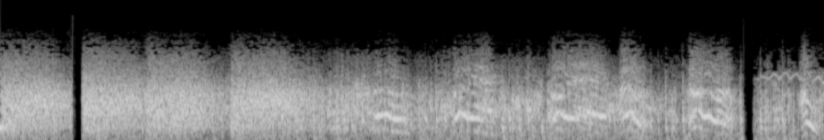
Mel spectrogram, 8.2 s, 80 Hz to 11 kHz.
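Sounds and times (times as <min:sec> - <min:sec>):
gunshots in a stagecoach robbery: 0:00.0 - 0:07.5
continuous rumbling din: 0:00.0 - 0:08.2
faint voices: 0:03.4 - 0:08.2.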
